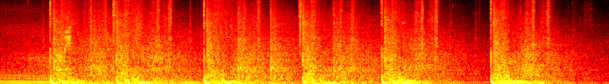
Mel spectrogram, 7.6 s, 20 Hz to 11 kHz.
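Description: Gunfire in the video game H1Z1 rings out as five loud, close, booming shots spaced about a second apart, each trailing off in a long echoing decay.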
